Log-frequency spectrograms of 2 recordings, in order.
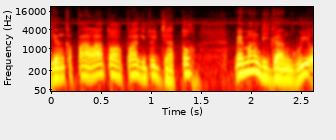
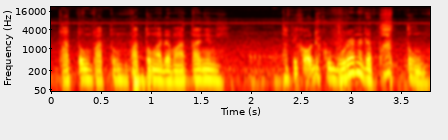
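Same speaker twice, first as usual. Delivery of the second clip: much softer, wary talk; hushed; 7 semitones lower, 12 dB quieter than usual. Real, not acted. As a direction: keep it low beside the statue. Hushed at cemetery statue.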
